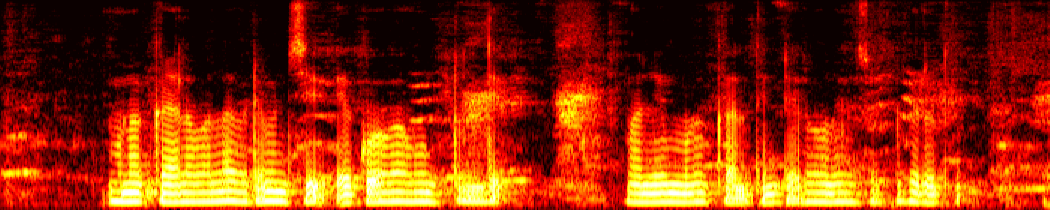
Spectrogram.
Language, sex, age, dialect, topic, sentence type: Telugu, male, 25-30, Telangana, agriculture, statement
